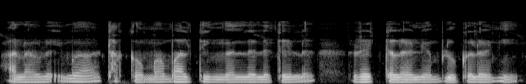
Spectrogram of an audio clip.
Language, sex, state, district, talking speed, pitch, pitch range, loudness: Wancho, male, Arunachal Pradesh, Longding, 205 wpm, 115 Hz, 115-120 Hz, -19 LUFS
